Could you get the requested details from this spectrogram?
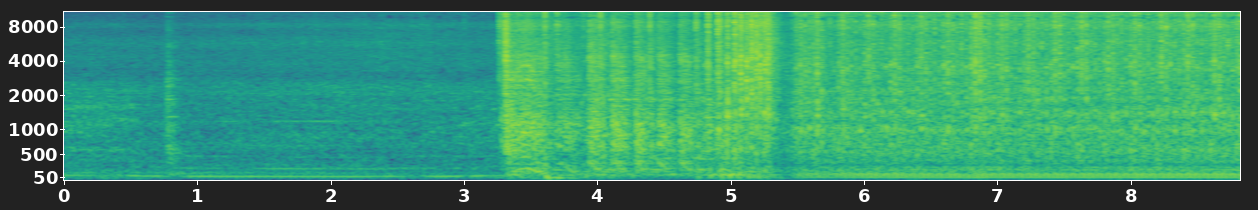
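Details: Freightliner Cascadia DD15 diesel burning oil (about 1 gallon a day) after a cylinder head replacement elsewhere, with modifications; exhaust manifold, turbo and aux turbine removed. Starter whirs, then a loud, raw, rapid chuffing bark from open ports. Oil is pushing out of the number 3 exhaust port.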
